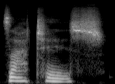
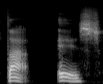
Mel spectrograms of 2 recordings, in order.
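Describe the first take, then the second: First: The T is clear and joined to 'is'. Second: The T is cut off in the throat. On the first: The speaker calls it right. "join it up with the next word" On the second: The speaker calls it wrong. "they kind of break it up. it's a kind of in the throat"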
